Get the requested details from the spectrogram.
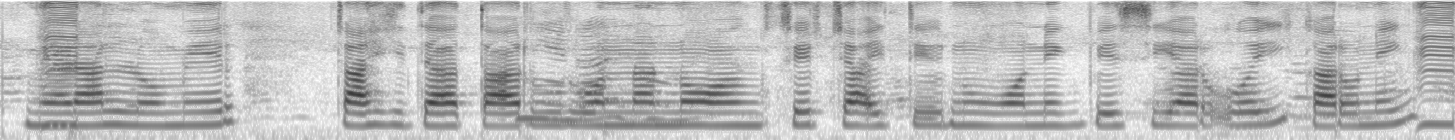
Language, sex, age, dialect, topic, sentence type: Bengali, female, 18-24, Western, agriculture, statement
